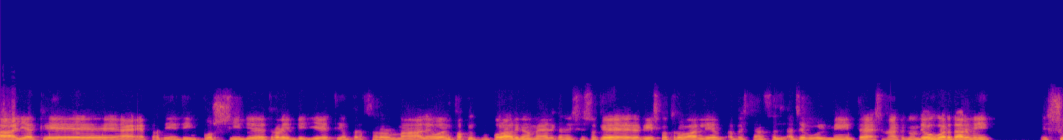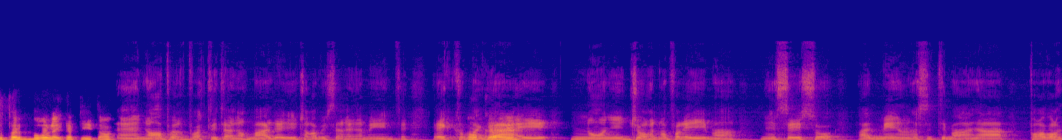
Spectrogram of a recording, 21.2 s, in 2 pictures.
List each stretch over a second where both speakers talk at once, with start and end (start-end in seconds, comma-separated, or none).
none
